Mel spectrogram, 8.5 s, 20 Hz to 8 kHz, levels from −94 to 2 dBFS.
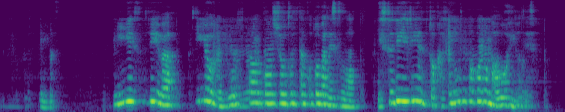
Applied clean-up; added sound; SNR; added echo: neural mask model DeepFilterNet 3.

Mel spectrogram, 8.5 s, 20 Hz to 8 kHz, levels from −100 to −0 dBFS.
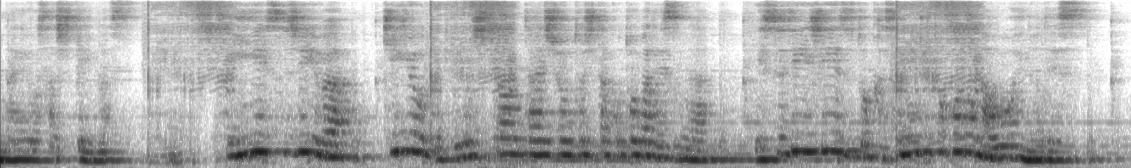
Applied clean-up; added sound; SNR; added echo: neural separator model SepFormer DNS4.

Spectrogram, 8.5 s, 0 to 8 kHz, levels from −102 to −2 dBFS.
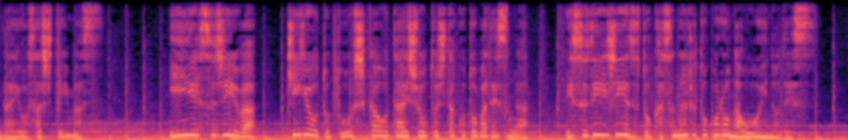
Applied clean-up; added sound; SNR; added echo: none; none; none; none.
